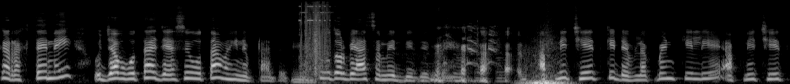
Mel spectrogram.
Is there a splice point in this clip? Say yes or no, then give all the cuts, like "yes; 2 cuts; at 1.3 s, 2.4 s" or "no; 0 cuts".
yes; 2 cuts; at 3.2 s, 5.2 s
